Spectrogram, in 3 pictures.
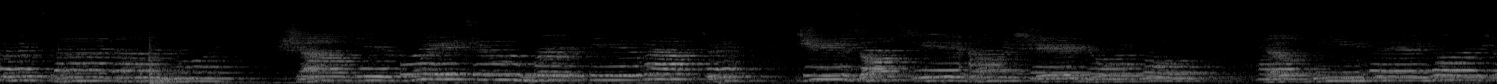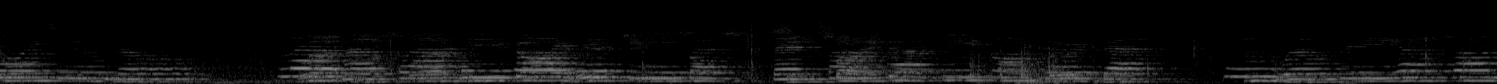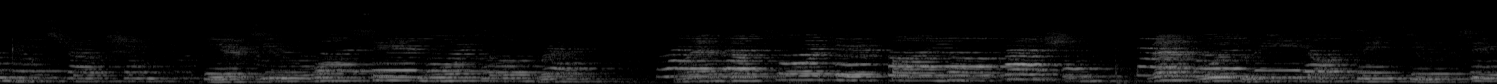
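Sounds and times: man singing a hymn: 0:02.9 - 0:05.6.

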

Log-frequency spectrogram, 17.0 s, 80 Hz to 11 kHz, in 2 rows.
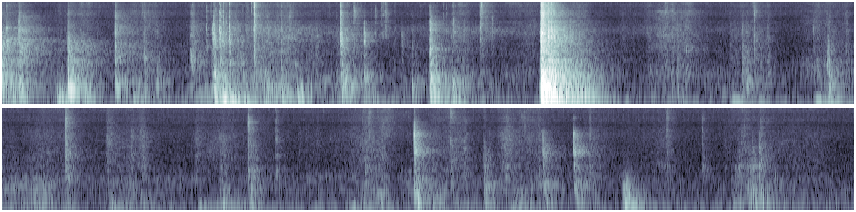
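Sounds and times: door thud: 0:05.4 - 0:06.0.

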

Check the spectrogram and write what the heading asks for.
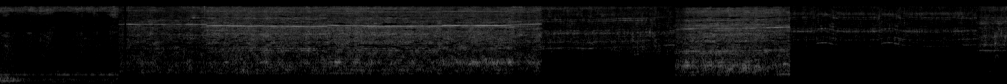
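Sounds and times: band saw cutting steel: 0:01.2 - 0:07.9.

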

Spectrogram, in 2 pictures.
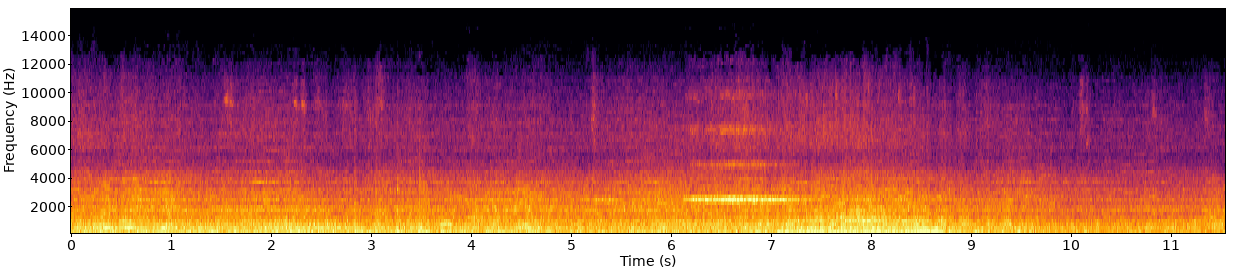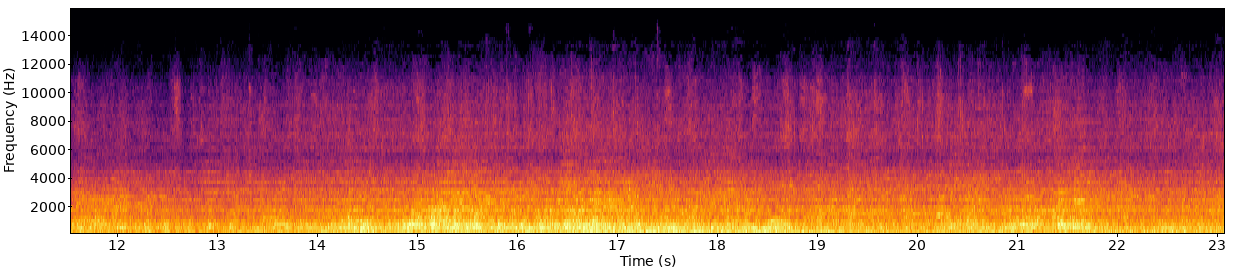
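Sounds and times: freight train rolling past: 0:00.0 - 0:23.0
high wheel squeal: 0:05.2 - 0:08.8.

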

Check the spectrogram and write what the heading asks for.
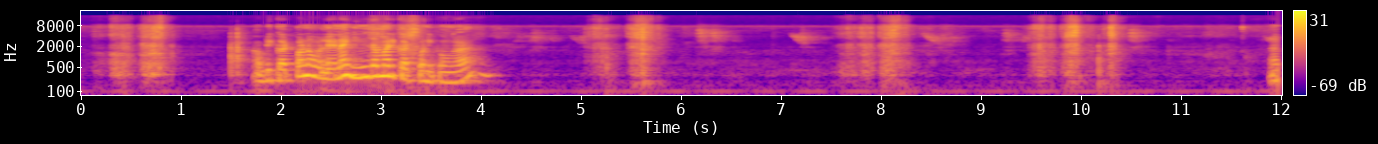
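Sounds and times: knife cutting on wooden board: 0:00.2 - 0:01.0, 0:05.1 - 0:05.9, 0:07.6 - 0:08.4, 0:09.5 - 0:10.5.

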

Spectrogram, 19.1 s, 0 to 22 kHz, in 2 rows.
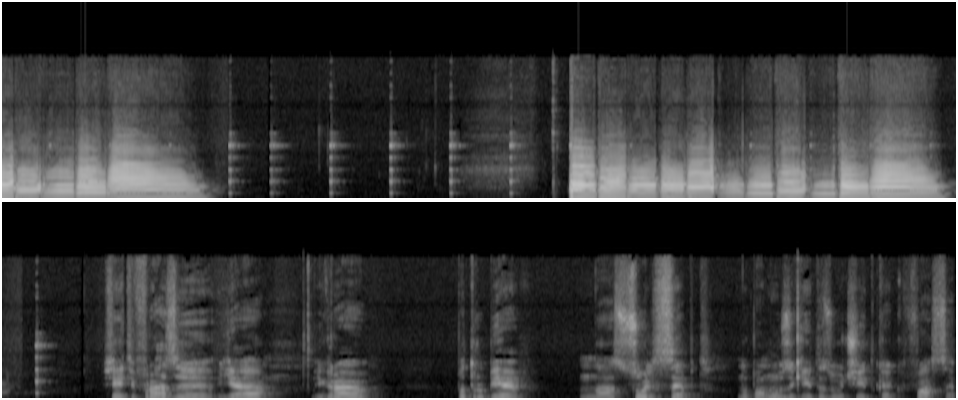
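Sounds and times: trumpet playing jazz phrase: 0:00.0 - 0:02.3, 0:05.6 - 0:09.7
metronome ticking: 0:02.2 - 0:05.3, 0:09.8 - 0:10.1.

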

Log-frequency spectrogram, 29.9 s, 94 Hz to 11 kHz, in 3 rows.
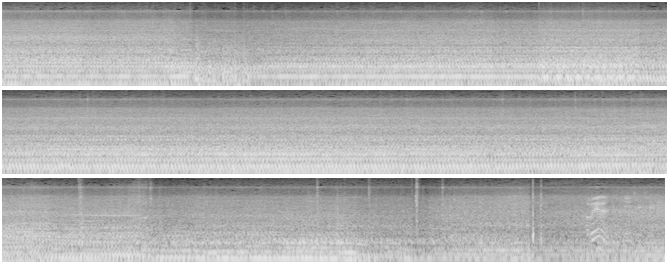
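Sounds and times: tractor engine running under load: 0:00.0 - 0:29.9
deep low note: 0:02.4 - 0:06.6.

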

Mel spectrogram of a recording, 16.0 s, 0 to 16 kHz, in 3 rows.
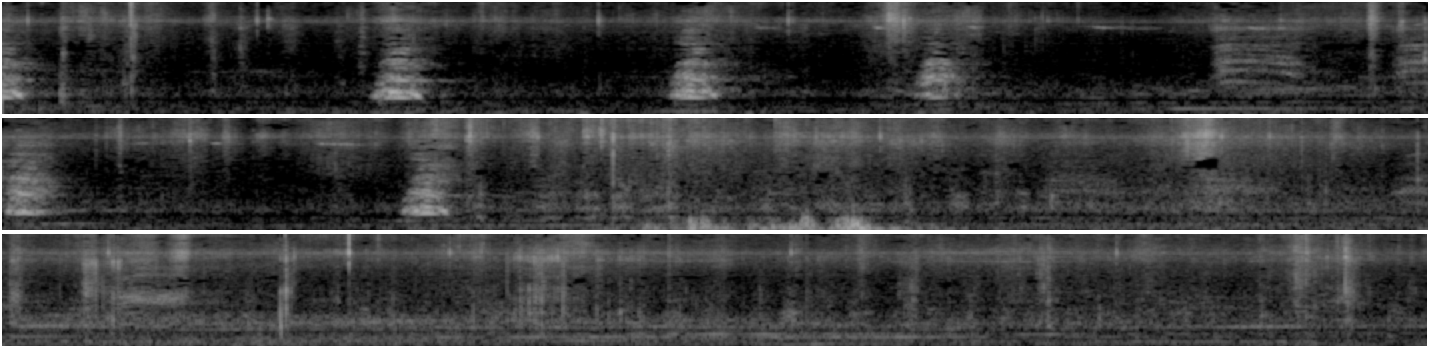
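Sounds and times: dog barking: 0:01.4 - 0:01.7, 0:02.5 - 0:02.8, 0:03.4 - 0:03.7, 0:05.3 - 0:05.6, 0:06.8 - 0:07.1.

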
